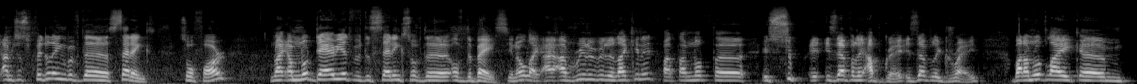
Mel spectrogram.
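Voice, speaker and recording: High-voiced man streaming. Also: a bit bright. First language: Czech. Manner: rambling, chatty, lots of fillers. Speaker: sim racing streamer. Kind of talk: live stream chat while driving.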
